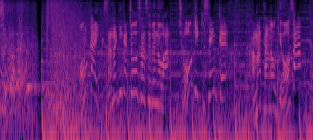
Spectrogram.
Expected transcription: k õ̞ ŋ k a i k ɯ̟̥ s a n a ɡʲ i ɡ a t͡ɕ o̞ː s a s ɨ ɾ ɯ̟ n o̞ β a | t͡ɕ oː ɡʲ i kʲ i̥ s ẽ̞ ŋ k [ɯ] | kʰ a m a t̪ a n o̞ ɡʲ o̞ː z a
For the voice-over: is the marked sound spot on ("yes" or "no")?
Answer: yes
